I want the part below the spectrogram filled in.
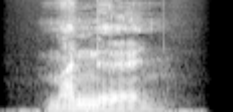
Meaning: plural of Mandel
- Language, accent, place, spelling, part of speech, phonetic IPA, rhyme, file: German, Germany, Berlin, Mandeln, noun, [ˈmandl̩n], -andl̩n, De-Mandeln.ogg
